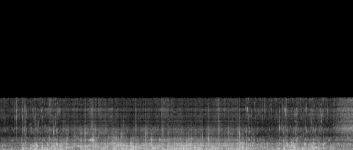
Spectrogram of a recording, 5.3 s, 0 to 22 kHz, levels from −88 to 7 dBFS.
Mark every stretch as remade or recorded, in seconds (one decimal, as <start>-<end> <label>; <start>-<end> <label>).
0.0-0.9 recorded; 0.9-3.7 remade; 3.7-5.3 recorded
